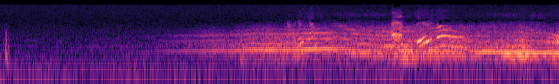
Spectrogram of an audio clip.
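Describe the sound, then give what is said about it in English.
A race car driven by Yuki comes around the bend of the track toward the onlookers, its engine whining and building steadily, rising in pitch and getting louder as it closes in at speed, while a voice briefly exclaims over the roar. “that Yuki is really driving that car”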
